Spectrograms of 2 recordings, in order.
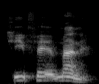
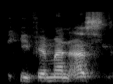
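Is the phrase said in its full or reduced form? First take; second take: reduced; full. First: The final word is merged into one syllable. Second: The phrase ends with a separate full final word. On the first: This is the casual spoken form. "क्लोकियल स्टाइल में" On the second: This is the formal written form. "के बजाय"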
